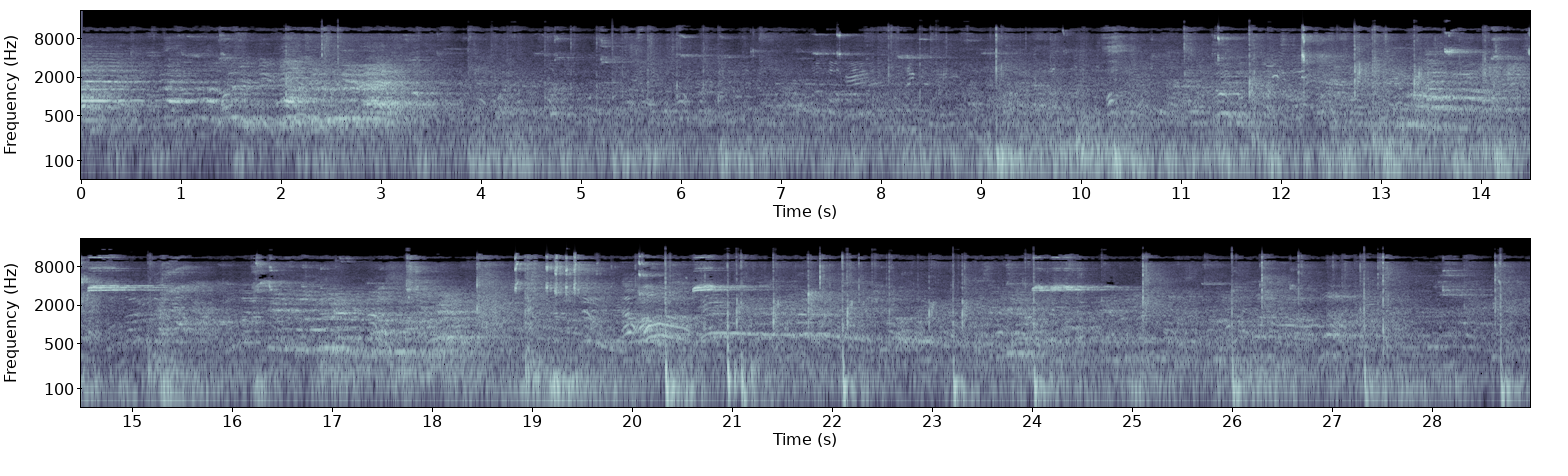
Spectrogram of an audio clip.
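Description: Indoor volleyball game in a large echoing gym: players' shouts and chatter, with repeated sharp knocks of the volleyball being hit and bounced on the hardwood floor. Brief high squeaks, as of sneakers on the court, come a few times.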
